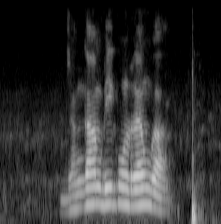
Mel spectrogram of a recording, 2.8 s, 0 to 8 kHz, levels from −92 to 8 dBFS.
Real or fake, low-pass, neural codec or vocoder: fake; 7.2 kHz; codec, 16 kHz, 8 kbps, FunCodec, trained on Chinese and English, 25 frames a second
